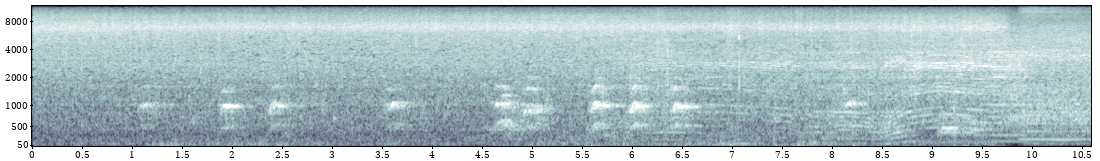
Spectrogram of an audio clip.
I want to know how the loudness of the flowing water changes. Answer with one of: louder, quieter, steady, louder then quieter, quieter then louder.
steady.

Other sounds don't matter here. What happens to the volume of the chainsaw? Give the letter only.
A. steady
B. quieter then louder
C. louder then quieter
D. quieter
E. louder
E.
